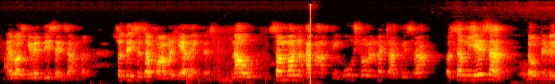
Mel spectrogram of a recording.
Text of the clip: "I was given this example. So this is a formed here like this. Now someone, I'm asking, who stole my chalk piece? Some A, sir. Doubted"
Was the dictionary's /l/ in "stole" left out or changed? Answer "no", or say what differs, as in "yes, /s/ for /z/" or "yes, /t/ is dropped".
yes, /n/ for /l/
